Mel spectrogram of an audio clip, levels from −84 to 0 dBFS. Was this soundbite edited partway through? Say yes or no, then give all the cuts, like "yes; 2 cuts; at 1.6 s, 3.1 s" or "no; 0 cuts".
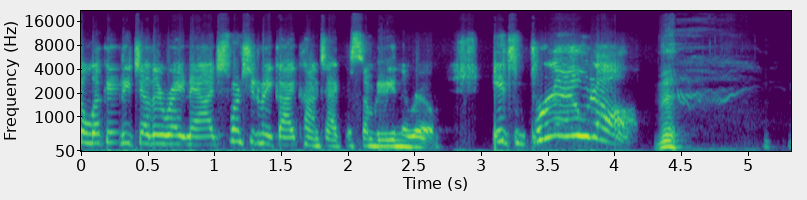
no; 0 cuts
